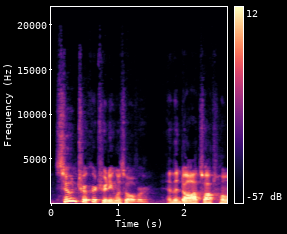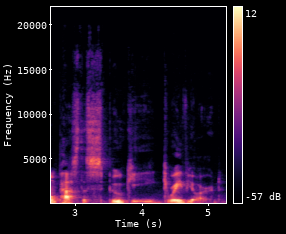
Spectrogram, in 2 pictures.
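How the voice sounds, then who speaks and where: Animated man reading a bedtime story. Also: medium pitch. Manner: theatrical, with dramatic pauses.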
